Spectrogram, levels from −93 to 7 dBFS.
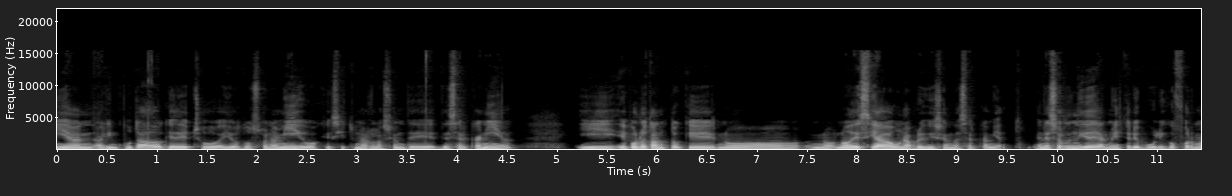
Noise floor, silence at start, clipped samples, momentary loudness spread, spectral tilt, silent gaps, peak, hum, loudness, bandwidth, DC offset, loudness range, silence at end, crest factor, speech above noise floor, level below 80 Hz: -61 dBFS; 0 s; under 0.1%; 10 LU; -8.5 dB/octave; none; -6 dBFS; none; -25 LUFS; 15 kHz; under 0.1%; 4 LU; 0 s; 18 dB; 37 dB; -64 dBFS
